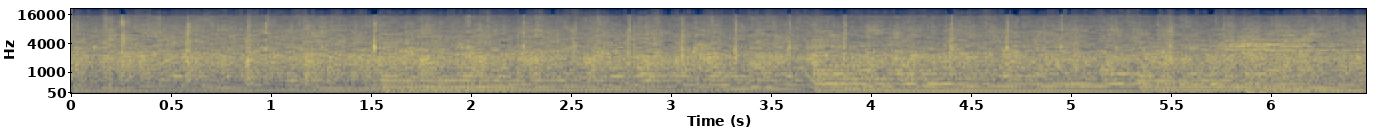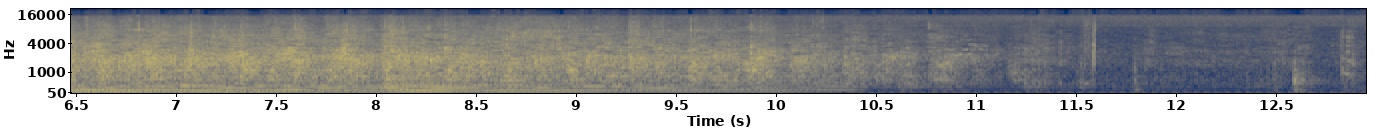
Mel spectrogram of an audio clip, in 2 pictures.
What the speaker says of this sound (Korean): 여러분, 이재명 대통령님을 뜨거운 박수로 맞아주시기 바랍니다.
